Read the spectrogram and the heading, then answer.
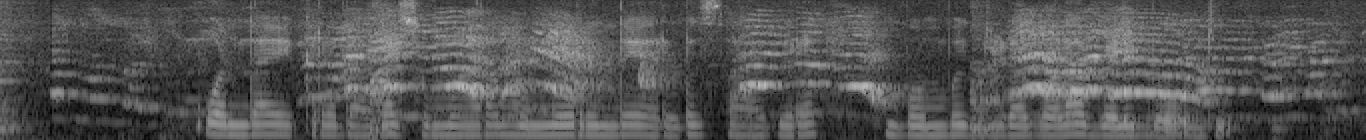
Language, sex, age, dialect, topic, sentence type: Kannada, female, 18-24, Northeastern, agriculture, statement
